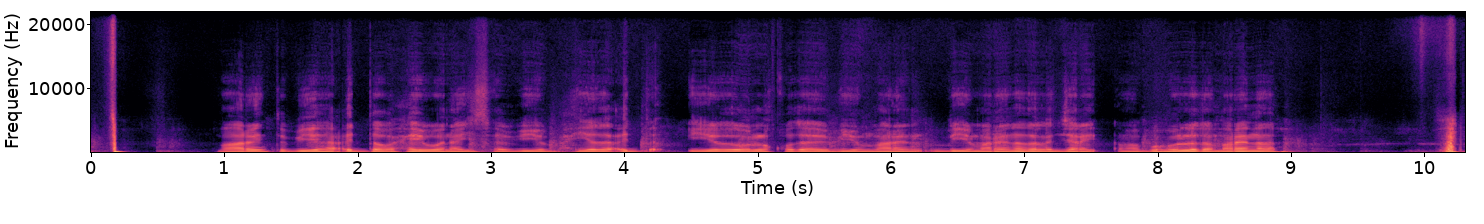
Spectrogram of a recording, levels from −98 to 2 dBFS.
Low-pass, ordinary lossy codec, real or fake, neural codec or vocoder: none; none; fake; codec, 44.1 kHz, 7.8 kbps, Pupu-Codec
